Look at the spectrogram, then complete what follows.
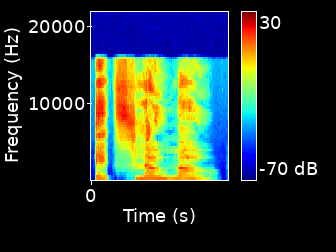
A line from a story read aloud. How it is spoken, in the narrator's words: The mascot cried out with glee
